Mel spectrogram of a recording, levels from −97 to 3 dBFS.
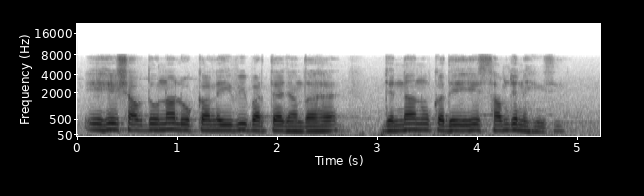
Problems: none marked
